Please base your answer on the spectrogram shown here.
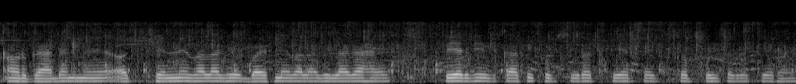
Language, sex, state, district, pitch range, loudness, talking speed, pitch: Hindi, male, Bihar, Sitamarhi, 145-150 Hz, -27 LUFS, 160 wpm, 150 Hz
